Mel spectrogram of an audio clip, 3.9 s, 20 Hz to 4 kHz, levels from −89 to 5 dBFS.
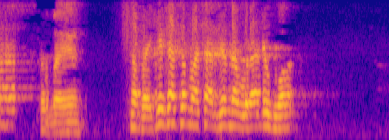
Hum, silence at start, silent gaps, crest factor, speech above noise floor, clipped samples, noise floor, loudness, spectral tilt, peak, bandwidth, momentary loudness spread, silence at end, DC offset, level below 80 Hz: none; 0 s; none; 14 dB; 46 dB; under 0.1%; -59 dBFS; -13 LUFS; -9.5 dB/octave; 0 dBFS; 4 kHz; 9 LU; 0.95 s; under 0.1%; -58 dBFS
